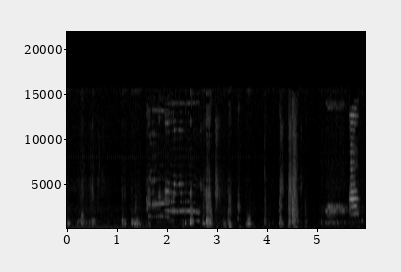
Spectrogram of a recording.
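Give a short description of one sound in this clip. Cats scamper and thump across a floor.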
